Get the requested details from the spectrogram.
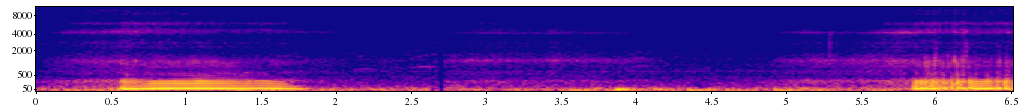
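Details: Live snoring recording of a sleeping person: deep, low, rumbling inspiratory snores, with two loud bursts separated by quieter breathing; heavy snoring.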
